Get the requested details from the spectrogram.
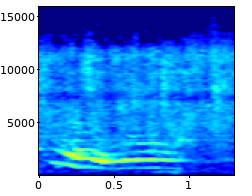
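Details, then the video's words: Chatty street cat talking back to its owner, giving a clear, fairly loud meow that starts high and slides downward, then levels off and fades over about a second in a small room. "too much talk the cat 말많은 고양이"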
